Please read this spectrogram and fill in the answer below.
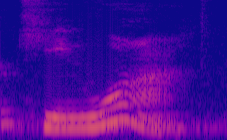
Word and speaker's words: quinoa: Q is for quinoa. We can enjoy quinoa and quiche by the quays of Qatar. So these all make a hard K sound.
